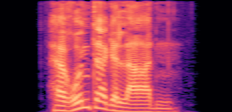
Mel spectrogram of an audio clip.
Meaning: past participle of herunterladen
- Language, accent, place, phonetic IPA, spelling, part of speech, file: German, Germany, Berlin, [hɛˈʁʊntɐɡəˌlaːdn̩], heruntergeladen, verb, De-heruntergeladen.ogg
